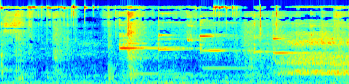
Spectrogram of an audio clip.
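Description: A short series of electronic chime tones, single held notes stepping between different pitches, starting about a second and a half in.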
